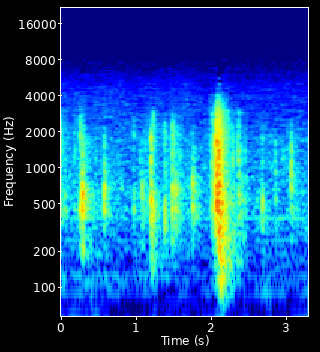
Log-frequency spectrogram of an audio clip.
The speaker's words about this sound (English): It is almost 3:30 in the morning. The street is dark and silent. Suddenly, a car swings around the corner and pulls up in front of the building.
